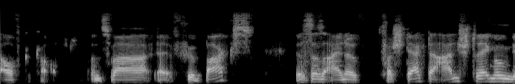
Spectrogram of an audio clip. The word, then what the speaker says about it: Bux: Ähm, und zwar hat das äh, Amsterdamer Unternehmen Bugs, das schreibt sich B-U-X, ich schätze mal, das spricht sich Bugs aus.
